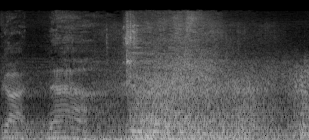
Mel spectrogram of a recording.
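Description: A metal can clatters onto a hard floor.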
